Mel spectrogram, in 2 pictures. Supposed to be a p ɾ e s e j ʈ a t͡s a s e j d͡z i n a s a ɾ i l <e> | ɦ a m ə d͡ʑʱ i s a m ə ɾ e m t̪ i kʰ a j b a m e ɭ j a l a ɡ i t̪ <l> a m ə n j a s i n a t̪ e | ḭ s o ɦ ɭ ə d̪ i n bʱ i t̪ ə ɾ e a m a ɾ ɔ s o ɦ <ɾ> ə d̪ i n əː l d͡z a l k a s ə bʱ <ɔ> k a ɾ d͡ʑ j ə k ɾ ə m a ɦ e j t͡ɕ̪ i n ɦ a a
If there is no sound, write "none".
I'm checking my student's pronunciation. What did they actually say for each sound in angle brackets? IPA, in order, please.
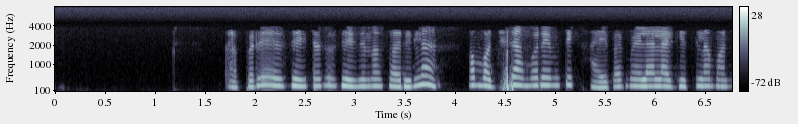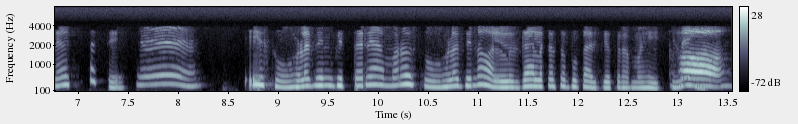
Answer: a, l, ɭ, u

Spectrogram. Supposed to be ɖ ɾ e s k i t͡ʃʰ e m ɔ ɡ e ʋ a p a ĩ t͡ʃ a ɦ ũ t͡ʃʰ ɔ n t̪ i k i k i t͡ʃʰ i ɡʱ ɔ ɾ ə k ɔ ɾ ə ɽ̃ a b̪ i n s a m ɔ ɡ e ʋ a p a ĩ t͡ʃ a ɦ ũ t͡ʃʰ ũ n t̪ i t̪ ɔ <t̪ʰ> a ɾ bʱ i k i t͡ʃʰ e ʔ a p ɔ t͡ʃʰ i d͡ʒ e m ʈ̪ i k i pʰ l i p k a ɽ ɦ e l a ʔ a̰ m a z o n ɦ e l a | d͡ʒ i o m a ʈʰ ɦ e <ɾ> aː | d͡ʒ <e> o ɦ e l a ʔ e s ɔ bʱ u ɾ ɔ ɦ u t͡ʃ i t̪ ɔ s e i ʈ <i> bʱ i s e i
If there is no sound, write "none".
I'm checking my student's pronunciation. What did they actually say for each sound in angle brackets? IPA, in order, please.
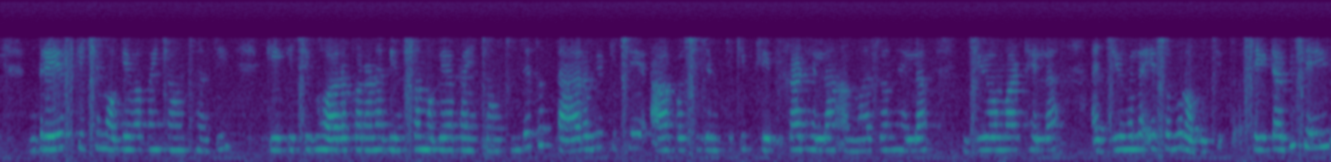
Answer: t̪, l, i, a

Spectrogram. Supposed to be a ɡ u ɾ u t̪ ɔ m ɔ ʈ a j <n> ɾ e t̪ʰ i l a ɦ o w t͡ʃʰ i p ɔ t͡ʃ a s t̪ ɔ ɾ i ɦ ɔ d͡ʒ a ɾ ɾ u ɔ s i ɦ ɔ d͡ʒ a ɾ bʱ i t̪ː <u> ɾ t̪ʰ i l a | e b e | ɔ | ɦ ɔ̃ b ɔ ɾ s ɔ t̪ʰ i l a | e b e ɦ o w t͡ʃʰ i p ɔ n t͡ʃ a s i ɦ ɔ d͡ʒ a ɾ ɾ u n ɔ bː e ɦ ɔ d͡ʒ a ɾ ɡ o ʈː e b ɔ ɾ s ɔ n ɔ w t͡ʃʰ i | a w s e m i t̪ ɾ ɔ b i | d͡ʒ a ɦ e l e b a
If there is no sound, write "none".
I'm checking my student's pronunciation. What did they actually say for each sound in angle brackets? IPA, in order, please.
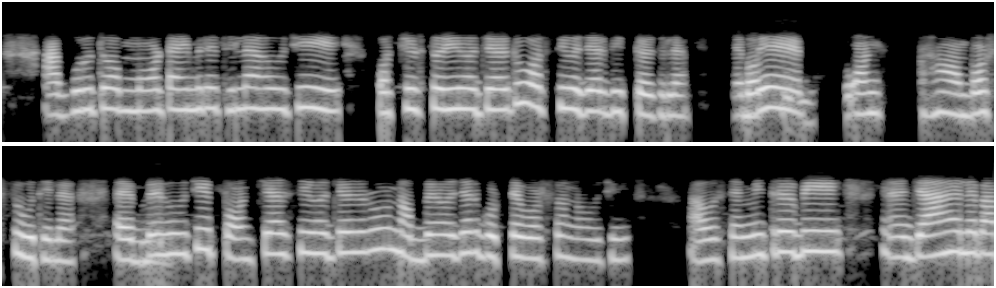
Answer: m, ɔ

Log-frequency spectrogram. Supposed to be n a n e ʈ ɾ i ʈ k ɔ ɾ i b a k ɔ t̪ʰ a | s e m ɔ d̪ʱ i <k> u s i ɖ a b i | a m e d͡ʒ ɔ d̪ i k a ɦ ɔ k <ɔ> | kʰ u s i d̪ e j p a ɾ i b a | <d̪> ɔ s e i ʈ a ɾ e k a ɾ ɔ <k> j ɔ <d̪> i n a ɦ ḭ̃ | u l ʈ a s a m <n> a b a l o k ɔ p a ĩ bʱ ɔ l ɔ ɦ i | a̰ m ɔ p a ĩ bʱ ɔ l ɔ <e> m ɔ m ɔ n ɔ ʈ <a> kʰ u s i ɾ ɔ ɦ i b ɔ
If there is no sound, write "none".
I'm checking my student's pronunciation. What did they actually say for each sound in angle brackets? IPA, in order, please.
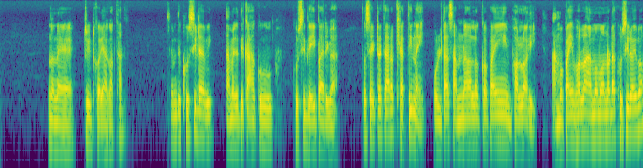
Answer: kʰ, u, t̪, kʰ, t̪, n, a, a

